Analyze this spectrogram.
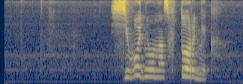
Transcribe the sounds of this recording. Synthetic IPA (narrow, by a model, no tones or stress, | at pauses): sʲɪvodʲnʲəʊnasft̪ornʲɪk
